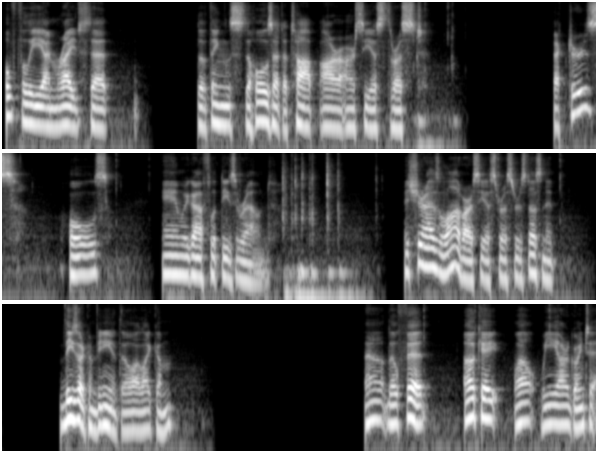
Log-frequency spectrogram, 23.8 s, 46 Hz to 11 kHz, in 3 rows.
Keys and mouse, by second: 0.0 click, 2.5 click, 3.7-5.3 drag, 5.7 shift+middle click, 6.3 middle click, 7.4-8.9 drag, 9.6 middle click, 11.1-12.7 drag, 13.2-14.7 middle drag, 15.6-16.3 middle drag, 17.8 click, 19.3-21.6 middle drag, 22.2-23.3 middle drag.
